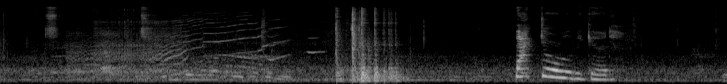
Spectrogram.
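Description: A young girl talks and squeals with animation close by.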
